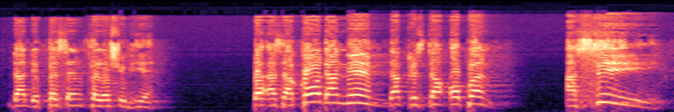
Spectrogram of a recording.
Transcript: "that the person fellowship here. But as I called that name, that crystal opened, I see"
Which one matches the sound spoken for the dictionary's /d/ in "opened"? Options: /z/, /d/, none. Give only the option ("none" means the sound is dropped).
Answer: none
